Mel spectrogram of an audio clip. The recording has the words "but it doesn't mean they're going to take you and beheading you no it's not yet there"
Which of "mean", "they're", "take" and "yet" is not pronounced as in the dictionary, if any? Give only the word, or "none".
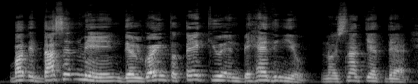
they're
